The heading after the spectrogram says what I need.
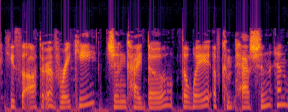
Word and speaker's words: Jin Kei Do: And am I pronouncing Jen Kaido? Jin Kaido.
